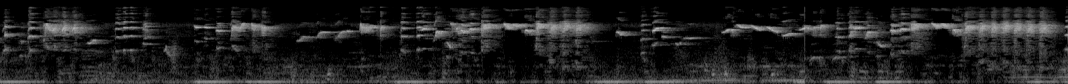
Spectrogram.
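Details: Small whistling thrush singing a long, varied sequence of high warbled and whistled phrases broken by short gaps, with a low intermittent hum in the background.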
